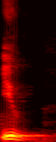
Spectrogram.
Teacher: இந்த நுனி நாவு மேல் பற்களுக்கு கீழே வச்சு சொல்லணும்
